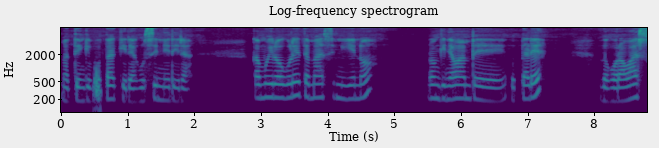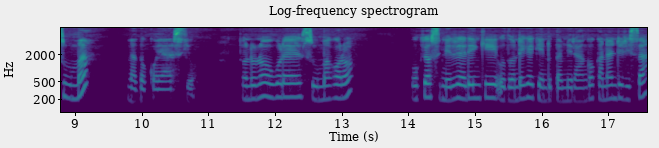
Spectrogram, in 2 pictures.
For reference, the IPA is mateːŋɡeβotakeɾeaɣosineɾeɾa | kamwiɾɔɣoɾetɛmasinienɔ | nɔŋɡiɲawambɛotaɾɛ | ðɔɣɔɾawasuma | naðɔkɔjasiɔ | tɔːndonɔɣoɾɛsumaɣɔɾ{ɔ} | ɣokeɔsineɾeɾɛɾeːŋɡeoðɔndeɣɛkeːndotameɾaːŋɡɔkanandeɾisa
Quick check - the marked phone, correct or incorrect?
correct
